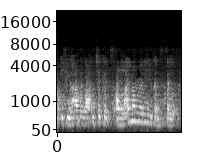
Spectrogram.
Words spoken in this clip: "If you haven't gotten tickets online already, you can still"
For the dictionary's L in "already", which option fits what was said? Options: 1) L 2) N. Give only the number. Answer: 2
